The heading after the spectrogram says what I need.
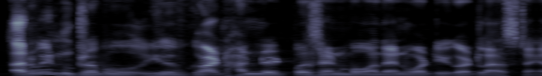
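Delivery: biting, cutting sarcasm. Retelling a professor announcing marks: imitating Mister Abhyankar sarcastically. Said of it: "he sarcastically said".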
